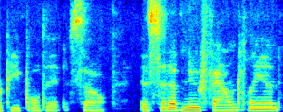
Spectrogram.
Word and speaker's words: Newfoundland: It's just pronounced Newfoundland. It's a British thing.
